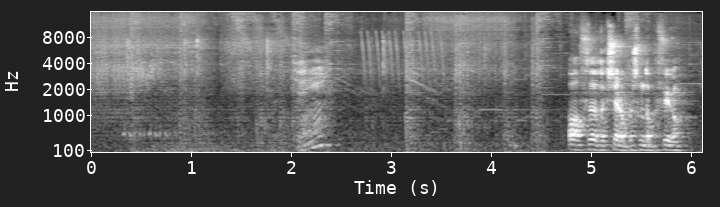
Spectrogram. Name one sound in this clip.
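Electronic zaps and crackles of magic attacks sound in bursts.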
